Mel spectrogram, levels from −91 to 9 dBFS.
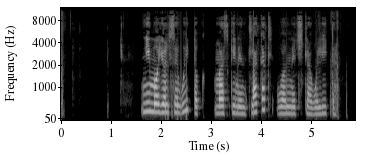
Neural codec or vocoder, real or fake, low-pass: none; real; 10.8 kHz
